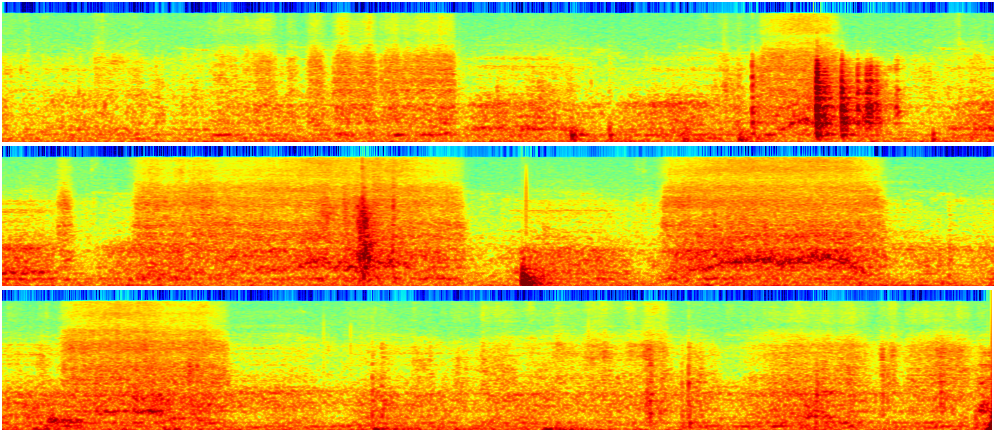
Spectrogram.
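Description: Paracord rubbing as it is pulled through the loops of a knotwork mat, in several drawn-out strokes about a second long, with a few small clicks and knocks in between.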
